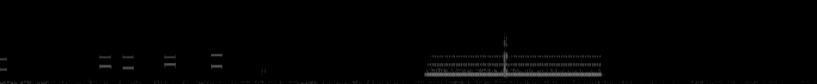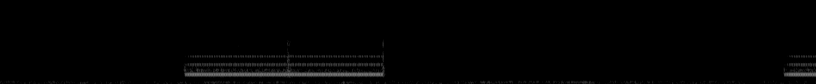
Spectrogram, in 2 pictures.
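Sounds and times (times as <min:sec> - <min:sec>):
telephone ringing tone: 0:04.3 - 0:06.0, 0:10.0 - 0:12.0, 0:16.0 - 0:16.3.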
